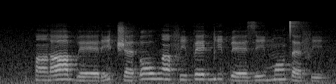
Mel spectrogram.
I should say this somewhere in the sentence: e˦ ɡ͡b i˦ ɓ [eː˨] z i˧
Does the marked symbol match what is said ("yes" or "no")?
yes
